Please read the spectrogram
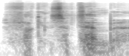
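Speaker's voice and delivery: whispered curse. Real, not acted.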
